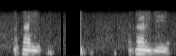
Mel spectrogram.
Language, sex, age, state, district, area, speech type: Punjabi, female, 45-60, Punjab, Mansa, urban, conversation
